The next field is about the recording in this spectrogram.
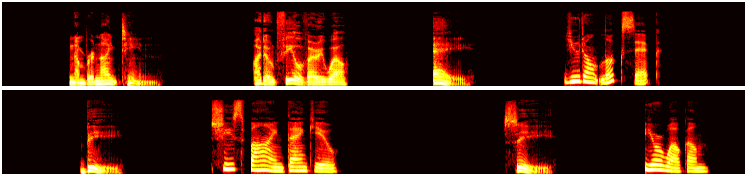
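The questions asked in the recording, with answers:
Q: I don't feel very well.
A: A: You don't look sick.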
